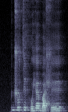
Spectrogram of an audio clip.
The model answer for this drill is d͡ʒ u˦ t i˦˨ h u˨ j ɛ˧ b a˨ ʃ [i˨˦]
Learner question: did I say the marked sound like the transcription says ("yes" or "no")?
no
